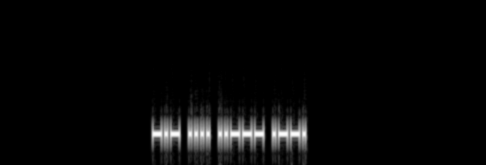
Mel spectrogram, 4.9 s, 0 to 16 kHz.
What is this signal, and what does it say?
Morse code, heard as a keyed tone, about 39 wpm, 700 Hz. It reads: KH2P
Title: USA Call Signs - 4 Characters - Repeated 2x - 40wpm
